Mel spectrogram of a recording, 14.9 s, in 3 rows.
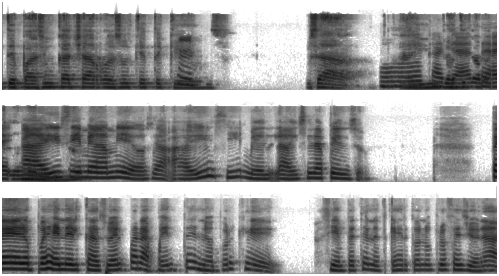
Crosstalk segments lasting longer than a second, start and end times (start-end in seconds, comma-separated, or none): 3.8-5.9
